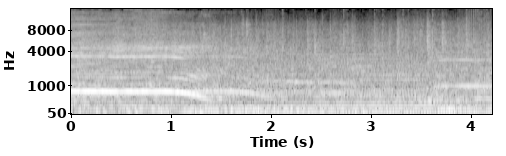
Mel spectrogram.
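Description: Live rock band playing loudly, a long held high note sliding down about a second and a half in, with a crowd cheering underneath.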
